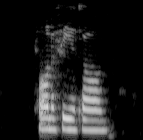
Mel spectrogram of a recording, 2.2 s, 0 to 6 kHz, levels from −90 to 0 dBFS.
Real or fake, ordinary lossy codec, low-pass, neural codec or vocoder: fake; AAC, 48 kbps; 5.4 kHz; codec, 16 kHz, 16 kbps, FreqCodec, larger model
